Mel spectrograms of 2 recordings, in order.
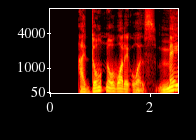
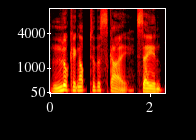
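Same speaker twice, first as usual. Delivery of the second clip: usual speaking voice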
